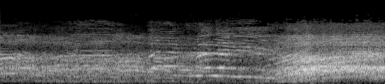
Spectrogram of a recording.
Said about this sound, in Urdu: دیکھیے میں آپ سے نعرے طلب نہیں کرتا, مگر یہ ضرور طلب کرتا ہوں کہ جب نعرہ لگاؤ تو نعرے کی طرح ہونا چاہیے.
